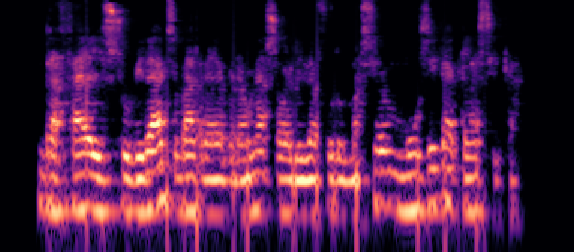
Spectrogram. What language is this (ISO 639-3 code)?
cat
